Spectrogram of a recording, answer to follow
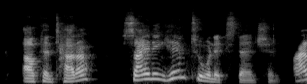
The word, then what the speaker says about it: Alcantara: Franco, and Florida signing Avi and, is it pronounced Alcantara? Alcantara, signing him to an extension.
